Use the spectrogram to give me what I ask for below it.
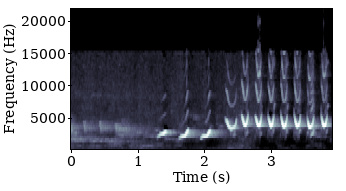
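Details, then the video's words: Contest-singing white-rumped shama, fired up, performing forest voices nonstop: three quick rising whistles, then a crisp series of high, evenly spaced notes, about four per second. "Chòe lửa hót nhiều giọng rừng đảo liên tục.chòe lửa căng lửa hót đấu đập xoay"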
